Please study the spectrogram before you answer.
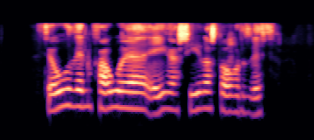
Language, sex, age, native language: Icelandic, female, 15, Icelandic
